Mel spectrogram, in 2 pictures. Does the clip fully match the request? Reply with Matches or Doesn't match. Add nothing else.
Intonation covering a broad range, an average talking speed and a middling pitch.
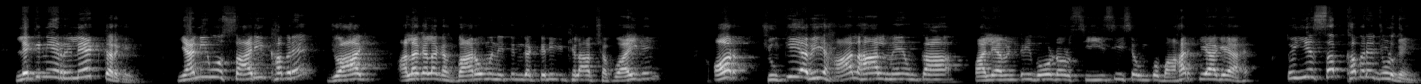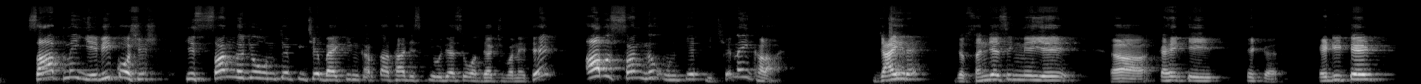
Doesn't match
